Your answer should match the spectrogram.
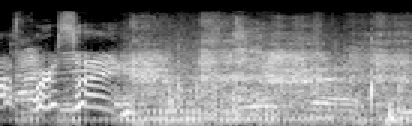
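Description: Excited voices of a group of teenagers, chattering over steady street noise.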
